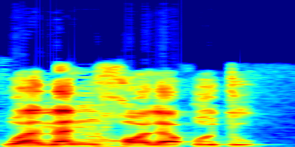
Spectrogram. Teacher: خلي بالك النون مافيش فيها غنه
